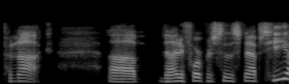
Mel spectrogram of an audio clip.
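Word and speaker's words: Pinnock: the game uh Jason panak who I've been pronouncing pinck but apparently it's pronounced panak um 94% of snaps he also had a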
